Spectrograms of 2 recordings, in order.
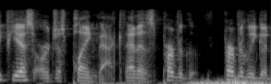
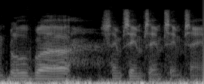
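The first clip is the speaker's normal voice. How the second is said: bored drone; 6 semitones lower than usual. Pretend. Bored dismissal of repeated play.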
